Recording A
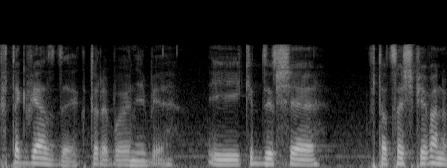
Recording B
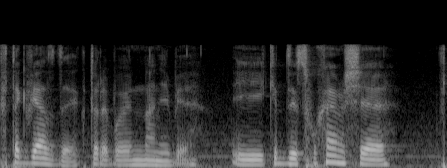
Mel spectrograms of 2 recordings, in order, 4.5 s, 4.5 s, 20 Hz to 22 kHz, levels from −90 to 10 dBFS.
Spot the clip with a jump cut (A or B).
A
